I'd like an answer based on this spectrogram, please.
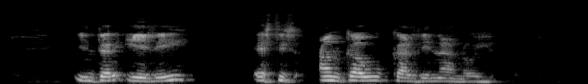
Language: Esperanto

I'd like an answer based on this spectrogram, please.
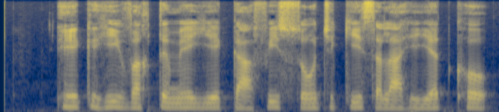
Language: Urdu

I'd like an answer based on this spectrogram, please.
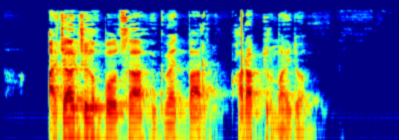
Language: Uyghur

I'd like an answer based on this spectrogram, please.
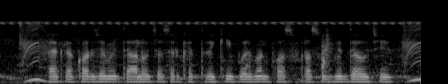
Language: Bangla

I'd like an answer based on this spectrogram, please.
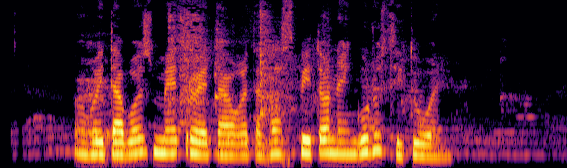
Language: Basque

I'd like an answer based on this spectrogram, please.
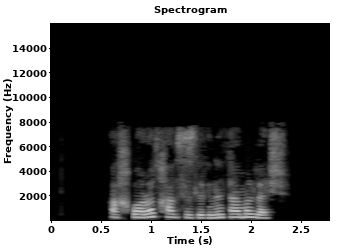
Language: Uzbek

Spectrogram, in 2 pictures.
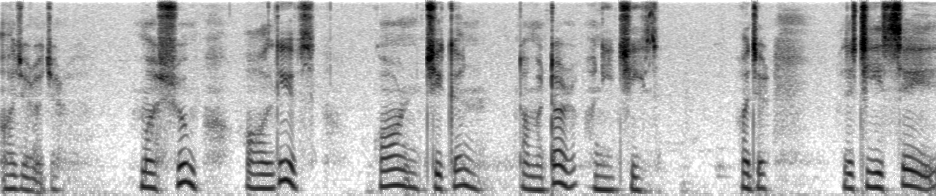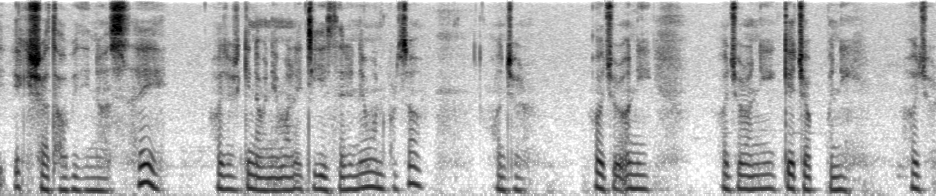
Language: Nepali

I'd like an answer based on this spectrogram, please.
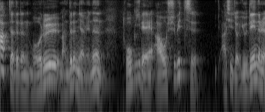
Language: Korean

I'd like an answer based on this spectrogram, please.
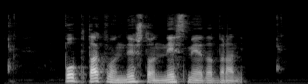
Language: Macedonian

